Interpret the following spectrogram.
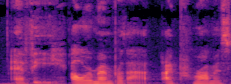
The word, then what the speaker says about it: Evi: Evie cuz I'm always usually wrong with my pronunciation. I'm sorry. But regardless of that, look at this. I don't like that. It's Evie. Evie.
